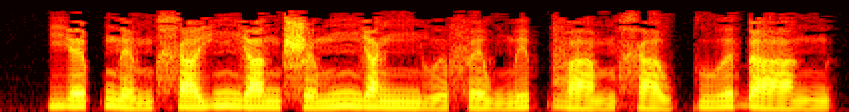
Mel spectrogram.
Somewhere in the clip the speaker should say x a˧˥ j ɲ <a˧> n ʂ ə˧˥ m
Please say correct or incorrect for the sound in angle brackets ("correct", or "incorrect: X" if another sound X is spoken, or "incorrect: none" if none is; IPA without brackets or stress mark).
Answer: correct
